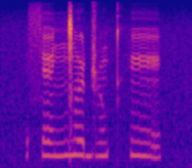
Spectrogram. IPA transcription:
s ɛ ŋ͡ǀ ə ɖ͡ʐ ũ kʰ ẽ

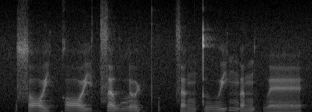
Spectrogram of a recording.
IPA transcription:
s ɔː˨˩ j k ɔː˨ j t͡s ɐ˨˧ w l ɵ˨ ɥ pʰ ʊ˨ k̚ s ɐ˨˩ ŋ t̪ uː˨˥ j ŋ ɐ˨˥ n kʷ ɛː˨˩

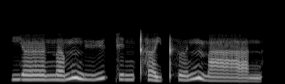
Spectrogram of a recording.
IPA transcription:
j œː˨ n̪ ɐ˨˥ m ŋ yː˨˥ k ɪ˨ ŋ kʰ ɐ˨˩ j pʰ ɵ˨˥ n m aː˨˩ n

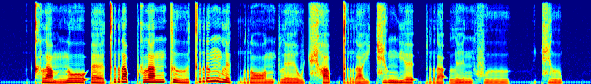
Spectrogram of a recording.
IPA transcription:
kʰ l a˨˩ m n oː˧ ʔ ɛː˨˩ t r a˥˩ p̚ k l a˦˥ n t ɯː˨˩ t r ɯ˥˩ ŋ l e˨˩ k̚ r ɔː˧ n p l eː˧ w t͡ɕʰ a˦˥ p̚ t r a˩˦ j t͡ɕ ɯ˥˩ ŋ j e˥˩ ʔ p r a˨˩ ʔ l i˧ n f ɯː˧ | t͡ɕ ɯː˨˩ p̚

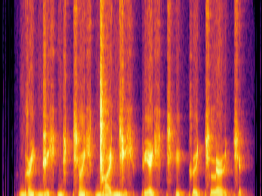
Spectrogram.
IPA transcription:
ɡ ə˞ j ɡ ɪ ç ɡ ɪ c ʌ ç ɡ͡ǀ ɑ ɟ i ç pʲ ɑ ç cʰ i k ə˞ c l ə˞ c

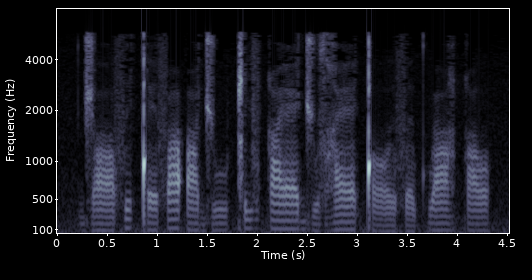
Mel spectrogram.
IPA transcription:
d͡ʒ ɒː˩ f ɪ˥ ǃ ɛ˩ f ɑ˥ ʔ ɑ˩ d͡ʒ uː˩ ǁ i˥ v q æː˥ d͡ʒ u˩ z ʁ æː˥ ǃ ɔː˩ ə̯ f ɜ˩ kʷʰ ɑː˥ ʁ q ɔ˥

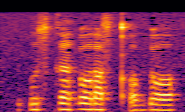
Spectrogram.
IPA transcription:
ʔ u˧ s k ɐ˦ ɠ ɔ˦ ɾ ɒ˧ s kʼ ɔ˦ ɡ ɗ ɔ˦

